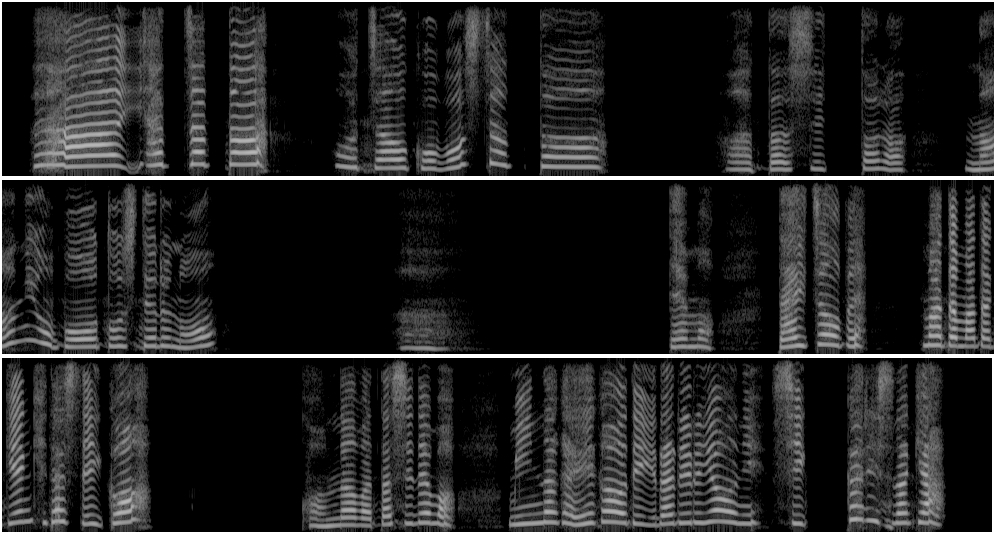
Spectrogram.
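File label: voice sample, honest clumsy girl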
